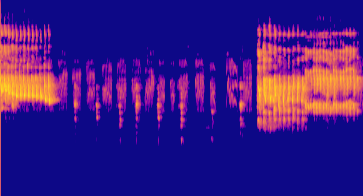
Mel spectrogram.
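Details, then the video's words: Loud, rapid, buzzy high trill from a kecial kombok on a contest-songbird training recording, giving way to scattered soft chips, then a second long dense rattling trill that runs to the end. "MASTERAN CUCAK KOMBOK|KECIAL KOMBOK GACOR FULL MATERI ISIAN MEWAH KOMPILASI SUARA BURUNG LOMBA"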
